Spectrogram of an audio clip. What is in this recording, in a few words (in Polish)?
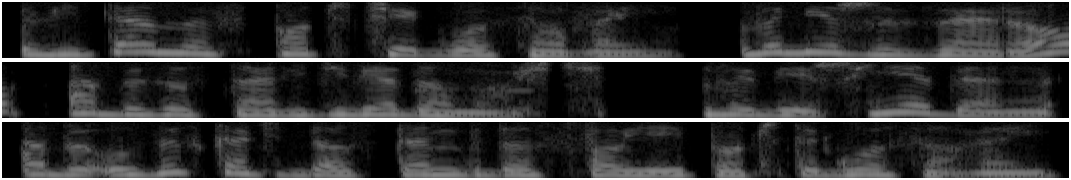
Poczta głosowa gdy abonent niedostępny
